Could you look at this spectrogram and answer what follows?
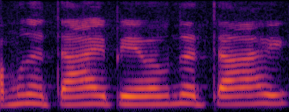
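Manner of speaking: put-on crying. Retelling bursting out crying in a private hospital room: retelling own crying. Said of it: "I just burst out crying".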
